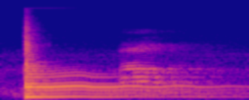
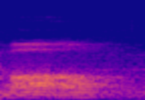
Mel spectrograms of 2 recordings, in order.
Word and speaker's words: bowl: It's not ball.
